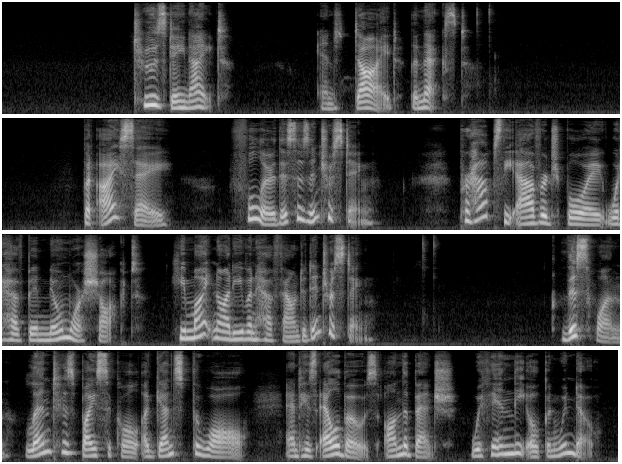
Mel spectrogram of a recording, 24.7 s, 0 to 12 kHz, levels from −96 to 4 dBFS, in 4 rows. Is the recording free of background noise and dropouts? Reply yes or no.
yes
